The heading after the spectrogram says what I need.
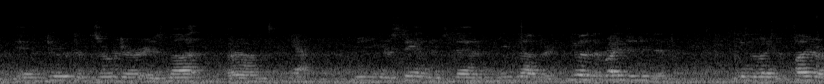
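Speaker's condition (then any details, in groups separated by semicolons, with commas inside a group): Cerebral palsy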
